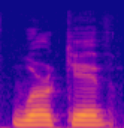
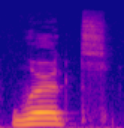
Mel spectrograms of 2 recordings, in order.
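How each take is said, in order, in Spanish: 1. El final se pronuncia como una sílaba añadida. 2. El final es un sonido consonante simple. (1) "que muchos se equivocan diciendo" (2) "se le agrega una T o una D al sonido"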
